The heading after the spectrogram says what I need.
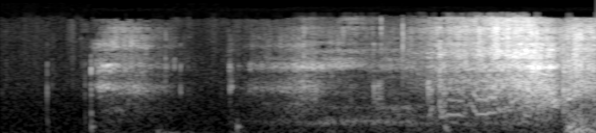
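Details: Speaker's own mechanical ventilator during a spoken podcast: a few faint clicks, then a rising hissing airflow whoosh building toward the end as a breath is delivered.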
